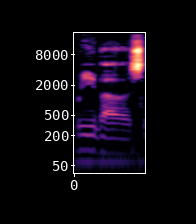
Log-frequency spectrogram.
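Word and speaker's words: Ribot: the further back it will go and that's pronounced reo's law um and if you've ever seen momento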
